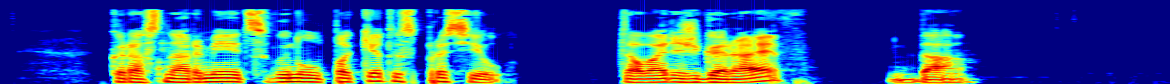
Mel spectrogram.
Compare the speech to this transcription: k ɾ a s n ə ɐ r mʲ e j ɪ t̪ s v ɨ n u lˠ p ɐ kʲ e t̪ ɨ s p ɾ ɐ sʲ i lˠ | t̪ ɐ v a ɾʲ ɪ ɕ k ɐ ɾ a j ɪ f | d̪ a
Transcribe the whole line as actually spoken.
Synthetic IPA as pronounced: k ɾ a s n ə ɐ r mʲ e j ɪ t̪ s v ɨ n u lˠ p ɐ kʲ e t̪ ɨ s p ɾ ɐ sʲ i lˠ | t̪ ɐ v a ɾʲ ɪ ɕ ɡ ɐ ɾ a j ɪ f | d̪ a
